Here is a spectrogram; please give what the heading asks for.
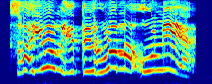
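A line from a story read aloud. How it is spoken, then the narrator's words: Shout. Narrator (Russian): закричала она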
